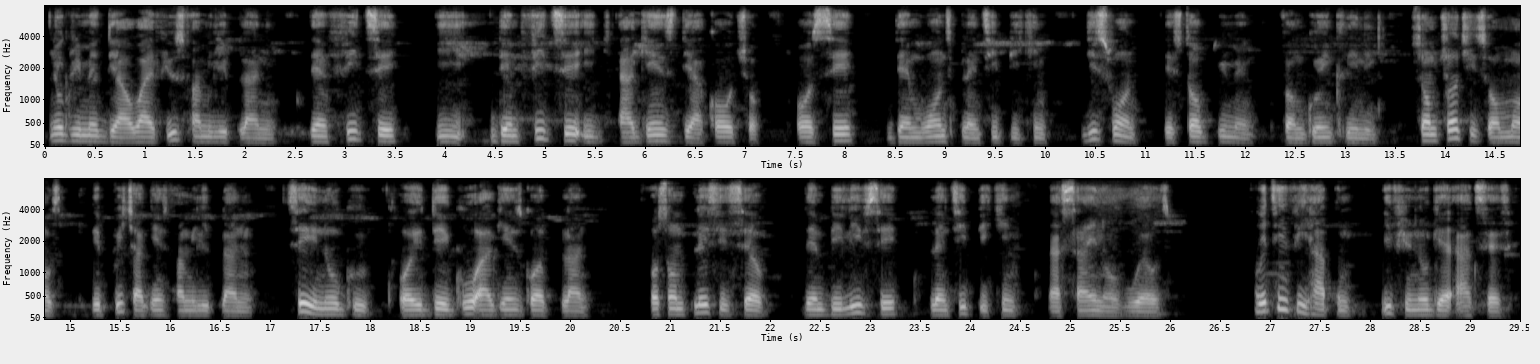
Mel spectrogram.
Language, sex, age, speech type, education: Nigerian Pidgin, male, 15-29, spontaneous, tertiary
